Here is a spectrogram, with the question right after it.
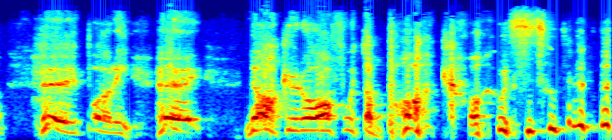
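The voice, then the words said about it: Raspy impression of another man. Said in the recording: “That's how he kind of talks. He's got the raspy voice.”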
